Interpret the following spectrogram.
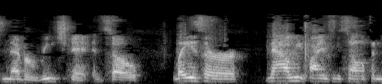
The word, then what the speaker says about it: Lazer: czar like who is lazar laser so laser sorry yeah that's how they say it in canada he's uh he's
